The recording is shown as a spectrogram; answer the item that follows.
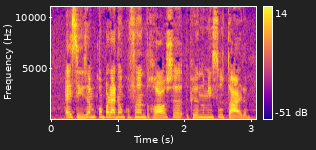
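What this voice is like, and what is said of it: Porto Portuguese accent. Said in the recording (Portuguese): “falar a Porto ... basta eu abrir a boca e ter sotaque a Porto que Lisboa já ri”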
